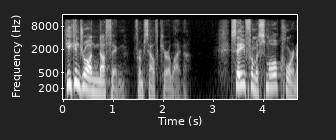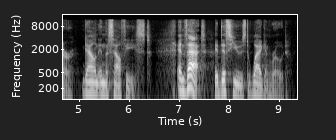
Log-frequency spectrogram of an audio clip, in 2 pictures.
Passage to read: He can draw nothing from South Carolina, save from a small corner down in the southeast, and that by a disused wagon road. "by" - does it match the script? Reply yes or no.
no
